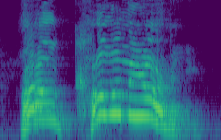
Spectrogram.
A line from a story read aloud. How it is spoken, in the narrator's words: boomed the general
